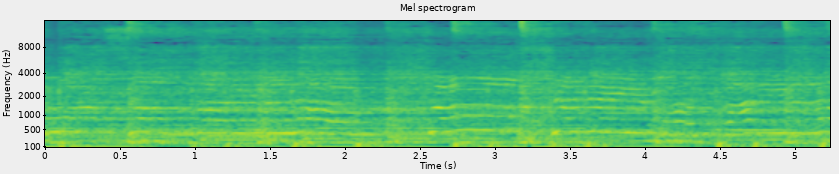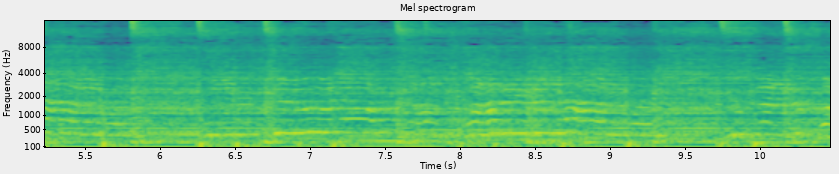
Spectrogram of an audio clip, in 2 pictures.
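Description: Live rock band playing with electric guitar, bass guitar and drums, and a woman singing lead over them.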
